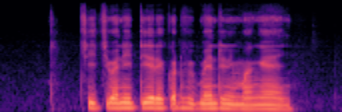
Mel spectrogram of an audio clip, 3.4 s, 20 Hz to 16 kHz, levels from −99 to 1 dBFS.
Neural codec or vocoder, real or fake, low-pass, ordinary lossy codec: vocoder, 44.1 kHz, 128 mel bands, Pupu-Vocoder; fake; 14.4 kHz; none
